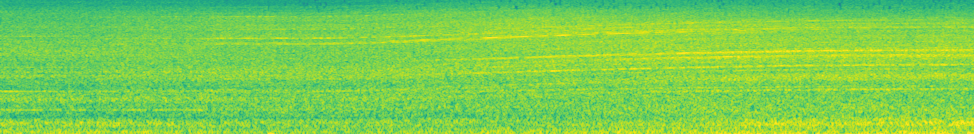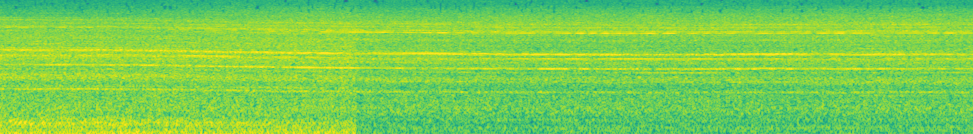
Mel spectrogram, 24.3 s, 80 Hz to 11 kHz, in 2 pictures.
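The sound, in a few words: Boeing 747-200 jet engines, Felis add-on in flight simulator game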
